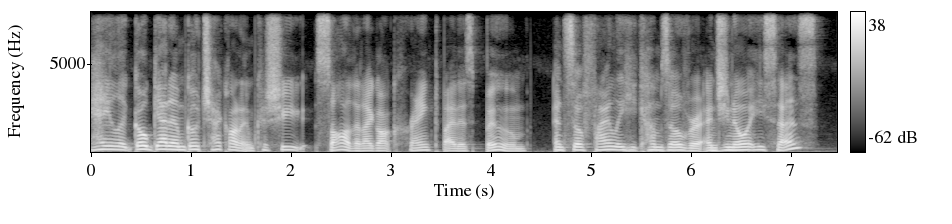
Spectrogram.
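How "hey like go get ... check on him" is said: put-on loud calling-out yell. Retelling how mom on the shore called to the instructor: imitating mom yelling. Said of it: "she starts yelling at the guy".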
